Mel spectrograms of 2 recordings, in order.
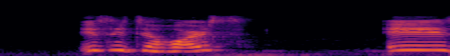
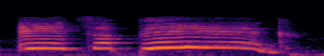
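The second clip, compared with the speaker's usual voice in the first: much higher, louder and slow; model to repeat; 10 semitones higher, 6 dB louder, slower than usual. Shown as a demonstration. Teacher modelling the answer for the class to repeat. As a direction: sing it out clearly for kids to copy.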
